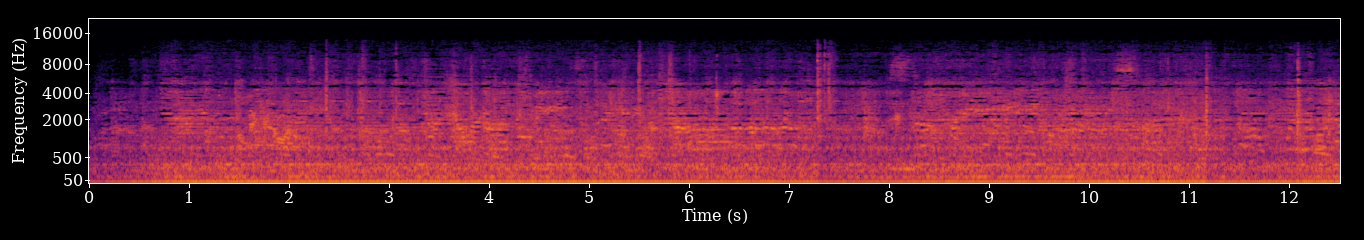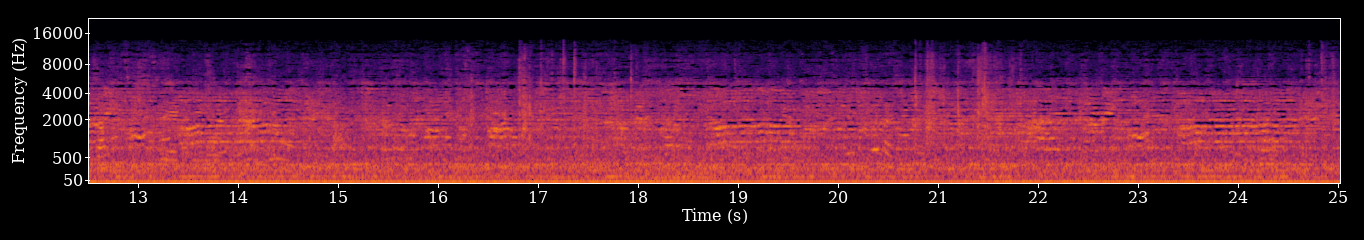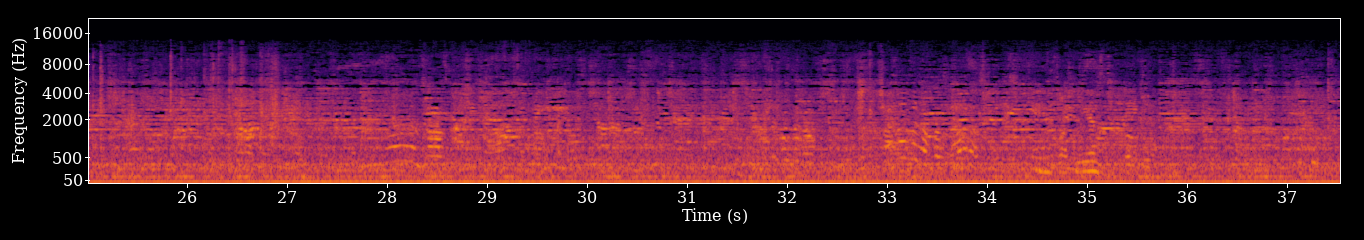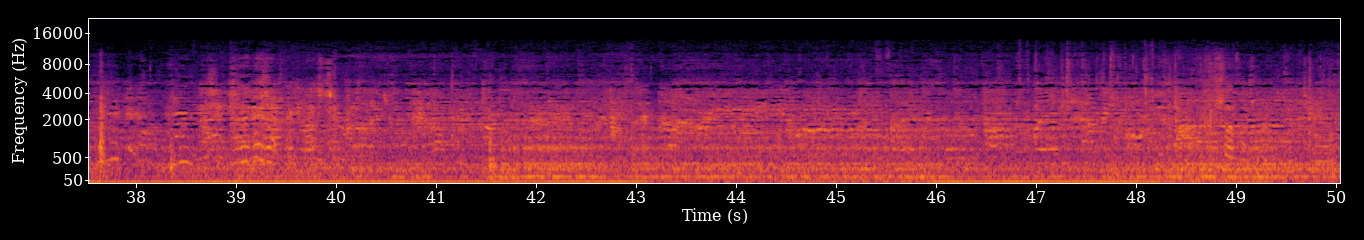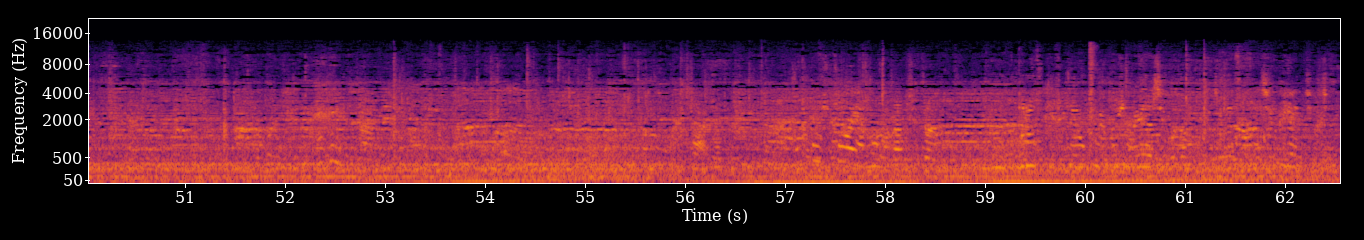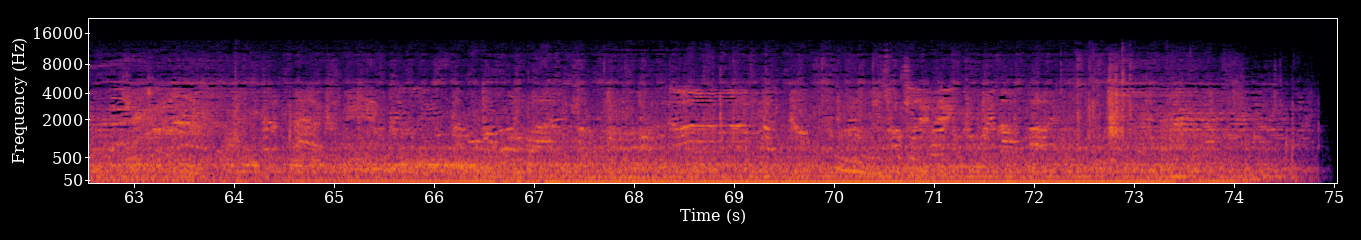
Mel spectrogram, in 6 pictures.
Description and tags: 03.07.2010: about 13.20 in the PKS (Polish Bus Transport)bus that stopped in the traffic jam because of some car accident. It was between Leszno and Poznan (Lipno village).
